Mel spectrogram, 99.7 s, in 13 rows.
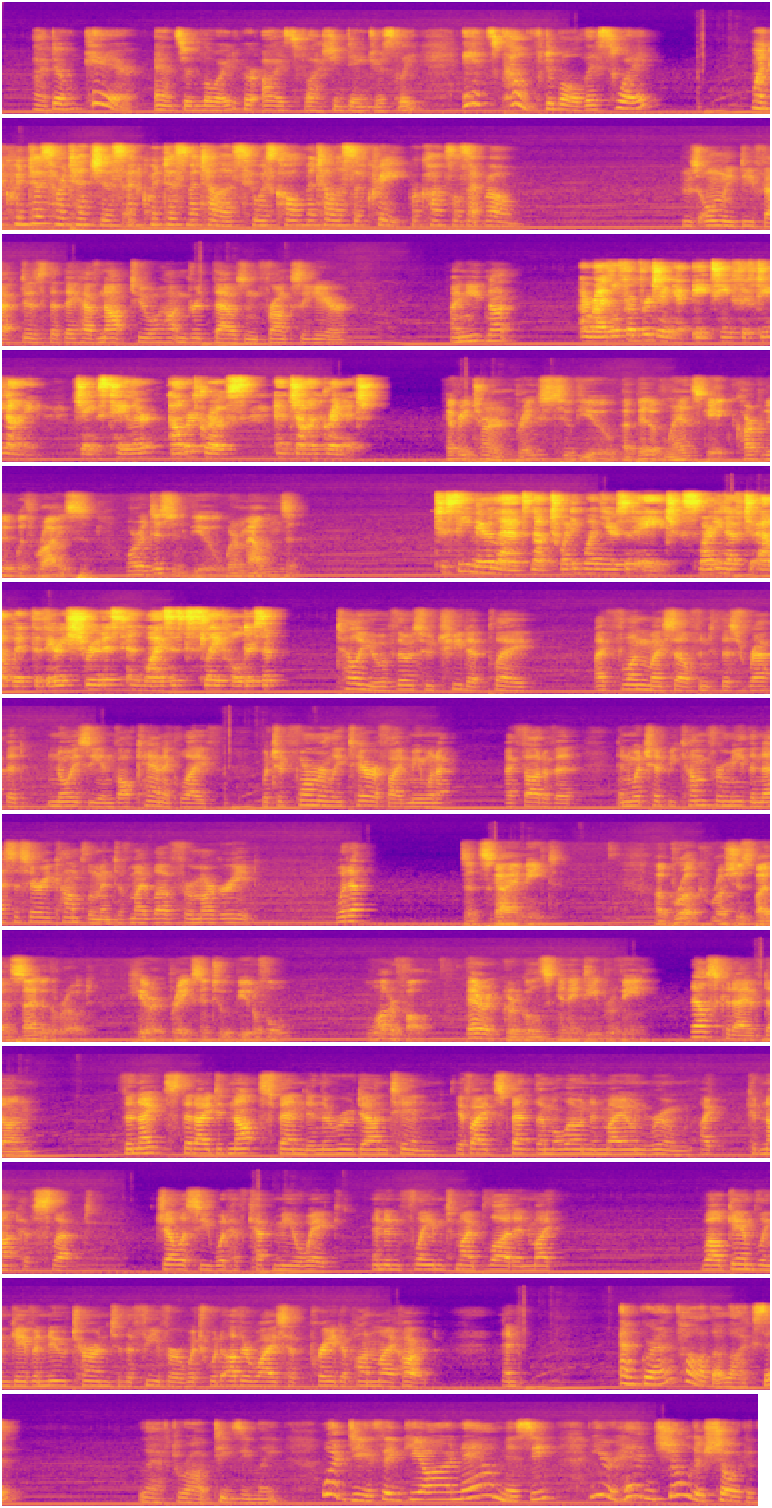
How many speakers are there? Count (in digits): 5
